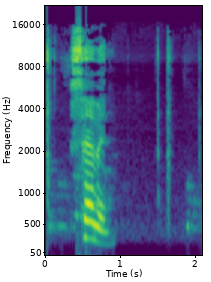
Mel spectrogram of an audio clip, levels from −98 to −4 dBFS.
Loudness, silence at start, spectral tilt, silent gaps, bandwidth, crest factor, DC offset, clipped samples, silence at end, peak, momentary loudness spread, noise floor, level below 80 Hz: -11 LUFS; 0 s; 2 dB/octave; none; over 20 kHz; 18 dB; under 0.1%; under 0.1%; 0.45 s; 0 dBFS; 20 LU; -66 dBFS; -74 dBFS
